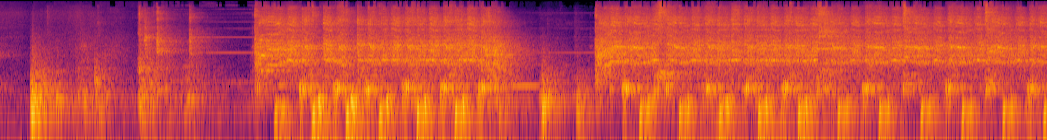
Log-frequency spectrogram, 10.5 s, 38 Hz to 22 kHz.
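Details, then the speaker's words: 2017 Polaris RZR 570 UTV, compression nearly 50 after spark plug reinstalled: coughs and pops cranking, then lumpy uneven beat about four a second with exhaust smoke; rough running, fuel delivery and valves to be checked. "You can see a smoking out of the exhaust down here. It's trying to start. It's trying to go."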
